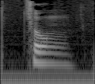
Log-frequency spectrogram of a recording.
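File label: "tshung1", Teochew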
